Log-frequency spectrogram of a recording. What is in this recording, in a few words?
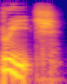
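"breech", British English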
